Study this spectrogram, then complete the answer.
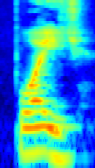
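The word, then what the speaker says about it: poise: देखें पीओ आई एसई पी ओ आई ओ आई आ रहा है तो इसका पॉइज पॉइज मींस क्या होती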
